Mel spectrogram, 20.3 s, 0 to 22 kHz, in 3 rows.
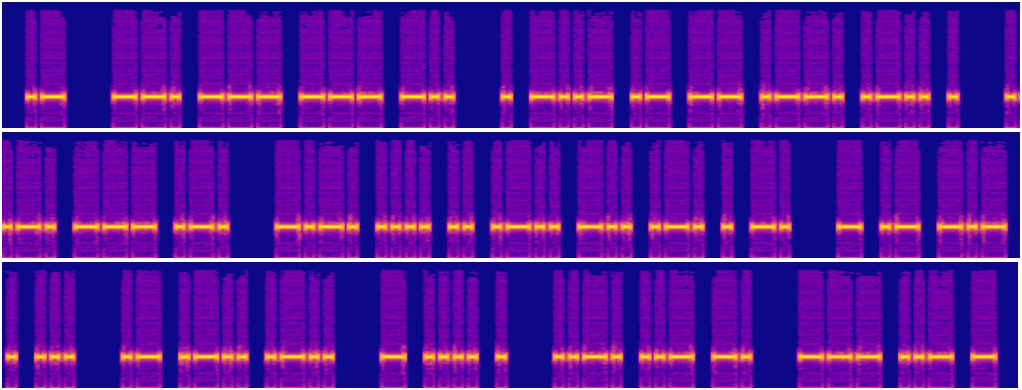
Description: Morse code, heard as a keyed tone, about 25 wpm, 1000 Hz. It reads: A GOOD EXAMPLE FOR CHILDREN TAKES ALL THE FUN OUT
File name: qotdfiles / 25wpm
